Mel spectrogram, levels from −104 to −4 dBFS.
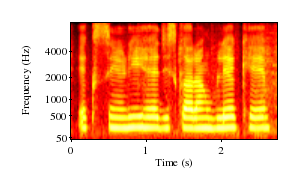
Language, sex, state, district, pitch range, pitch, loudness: Hindi, female, Jharkhand, Palamu, 225-230 Hz, 230 Hz, -16 LUFS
